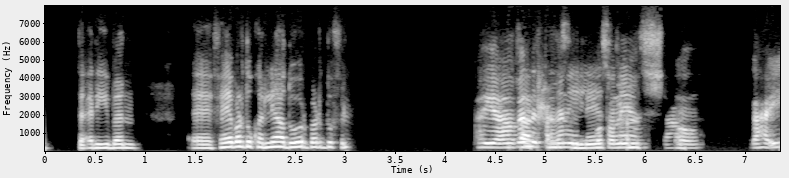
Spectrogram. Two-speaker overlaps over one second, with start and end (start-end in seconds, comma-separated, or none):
4.6-6.4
